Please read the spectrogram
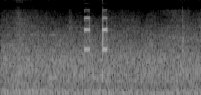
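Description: Two short, high electronic beeps about a fifth of a second apart from the remote controller of a Sharper Image Thunderbolt toy stunt drone, over a steady outdoor background hiss.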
